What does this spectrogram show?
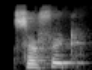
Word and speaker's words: surfeit: इसका pronunciation surfeit भी कर सकते हो, that is not an issue. सरफिट वैसे इसका एक्चुअल प्रोनाउंसिएशन है।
